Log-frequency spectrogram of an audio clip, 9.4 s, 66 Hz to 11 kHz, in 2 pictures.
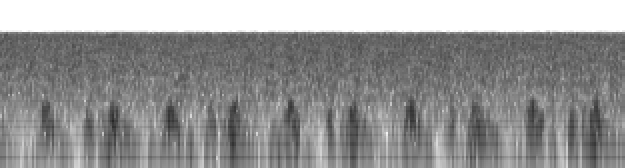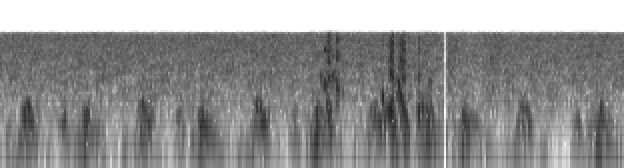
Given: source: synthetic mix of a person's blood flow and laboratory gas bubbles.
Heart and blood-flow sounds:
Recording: Doppler ultrasound of blood flow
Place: precordium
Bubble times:
7.07-7.27 s: bubbles
7.52-7.77 s: bubbles
7.79-7.95 s: bubbles
From the record:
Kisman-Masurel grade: 223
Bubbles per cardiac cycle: several, 3 to 8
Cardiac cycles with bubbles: 10 to 50%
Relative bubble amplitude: loud (0.450 to 0.775)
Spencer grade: 2 (many but less than half of the cardiac periods contain bubble signals, singularly or in groups)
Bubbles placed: only in the low amplitude regions of the cardiac cycle

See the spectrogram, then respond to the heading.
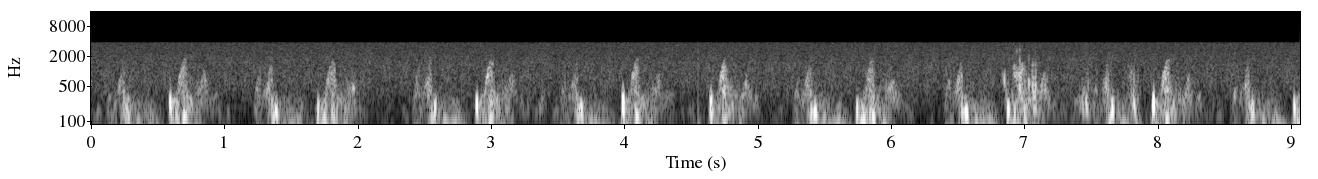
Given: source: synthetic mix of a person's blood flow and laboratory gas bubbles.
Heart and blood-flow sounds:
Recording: Doppler ultrasound of blood flow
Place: precordium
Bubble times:
6.82-7.12 s: bubbles
7.41-7.51 s: bubbles
7.77-7.87 s: bubbles
From the record:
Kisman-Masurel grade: 211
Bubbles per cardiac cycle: several, 3 to 8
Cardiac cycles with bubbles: 1 to 10%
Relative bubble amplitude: barely perceptible (0.100 to 0.250)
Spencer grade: 1 (occasional bubble signal discernible with the cardiac motion signal, with majority of cardiac periods free of bubbles)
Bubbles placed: only in the low amplitude regions of the cardiac cycle

